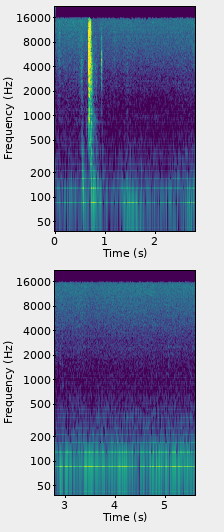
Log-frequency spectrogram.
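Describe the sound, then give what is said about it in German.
A car pulling up, heard as a steady low engine rumble that runs through the whole stretch, with one short sharp knock near the start. “Ihr Wagen ist vorgefahren.”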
